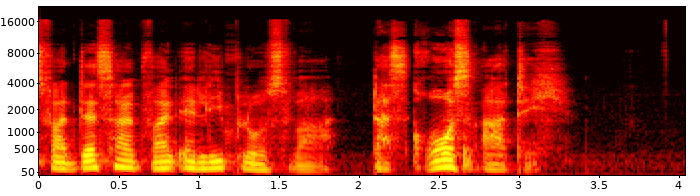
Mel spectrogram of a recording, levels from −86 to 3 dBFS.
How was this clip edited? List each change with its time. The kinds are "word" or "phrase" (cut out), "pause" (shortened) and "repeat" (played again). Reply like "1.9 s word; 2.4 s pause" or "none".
2.3 s word

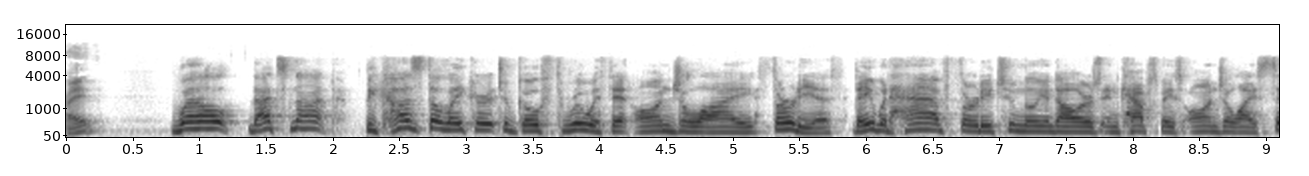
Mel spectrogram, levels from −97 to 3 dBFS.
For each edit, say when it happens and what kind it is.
3.2 s phrase; 5.8 s pause

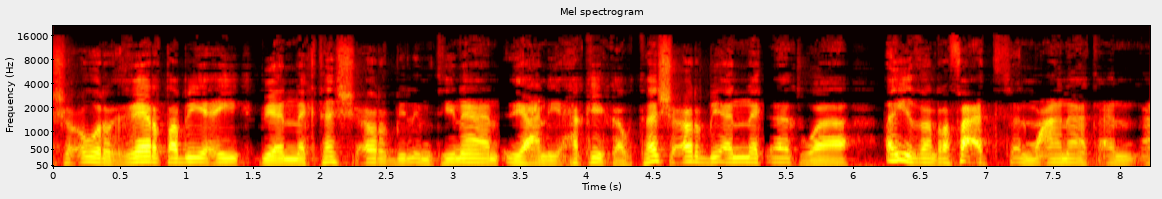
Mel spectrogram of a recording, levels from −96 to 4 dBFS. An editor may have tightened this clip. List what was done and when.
1.5 s pause; 5.6 s phrase

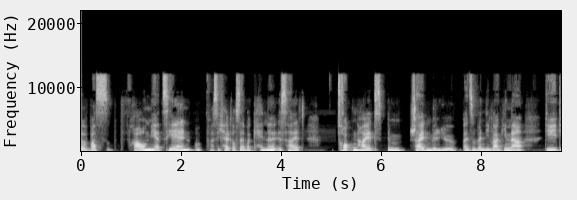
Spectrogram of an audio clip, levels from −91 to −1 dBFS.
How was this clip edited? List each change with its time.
none

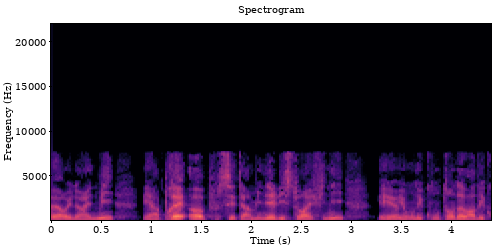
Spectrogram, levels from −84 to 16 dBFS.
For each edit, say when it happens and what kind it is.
3.4 s word

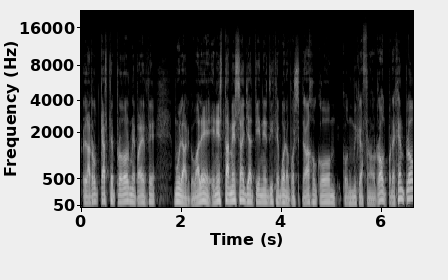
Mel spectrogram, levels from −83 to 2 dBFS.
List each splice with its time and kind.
5.4 s word

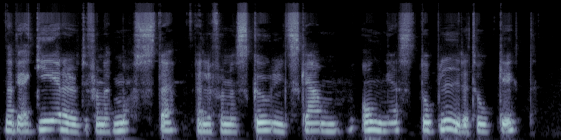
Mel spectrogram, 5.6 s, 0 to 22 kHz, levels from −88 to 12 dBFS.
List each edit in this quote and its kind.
1.8 s pause

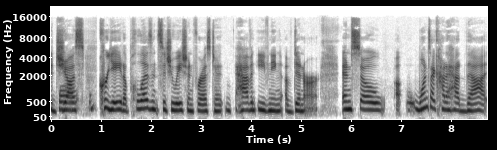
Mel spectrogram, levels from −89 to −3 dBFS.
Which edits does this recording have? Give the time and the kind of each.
0.9 s pause; 3.6 s pause

